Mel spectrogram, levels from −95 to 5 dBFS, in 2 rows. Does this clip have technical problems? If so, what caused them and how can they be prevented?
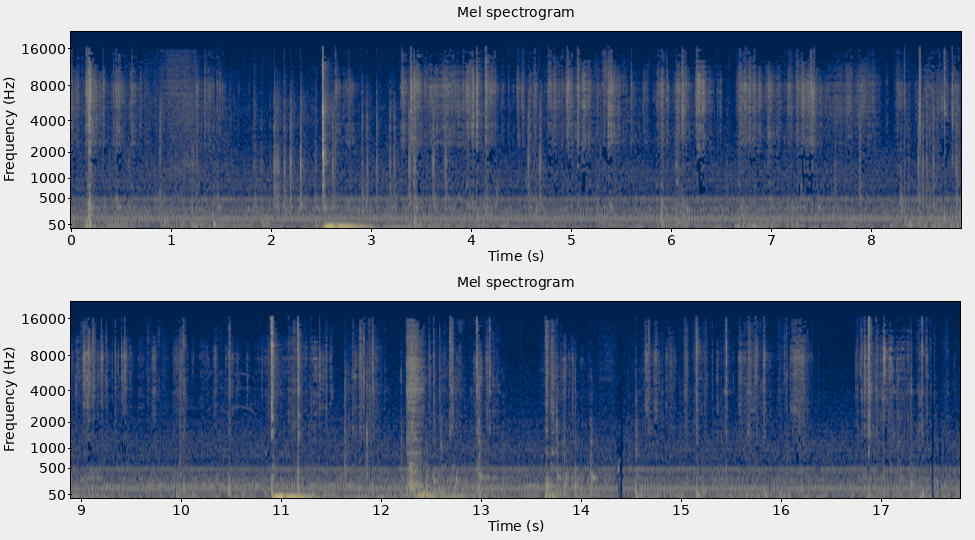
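Yes, the audio has corrupt frame decoded errors at 5.23–5.31, 10.84–10.93, 14.36–14.43, 15.71–15.75 and 17.50–17.68 s. Each covers a few damaged compressed frames that the decoder played with misread gains and codes. This produces brief chirps or noise bursts, loudest at 10.84 s, near full scale. On a spectrogram they show as short, sharp-edged smears of misplaced energy, and on the waveform as spikes. Checksums with frame concealment or muting would prevent this.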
